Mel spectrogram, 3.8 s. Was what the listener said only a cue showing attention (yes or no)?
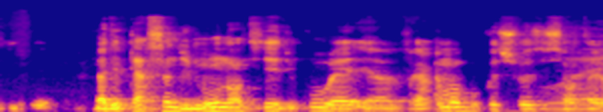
no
